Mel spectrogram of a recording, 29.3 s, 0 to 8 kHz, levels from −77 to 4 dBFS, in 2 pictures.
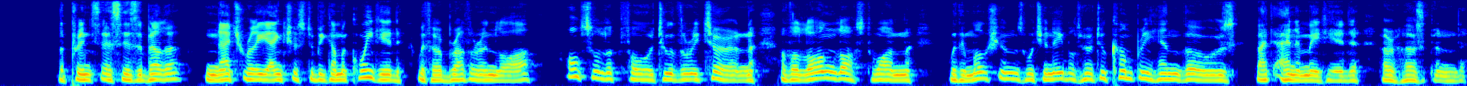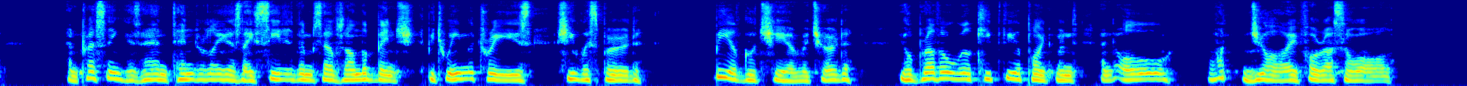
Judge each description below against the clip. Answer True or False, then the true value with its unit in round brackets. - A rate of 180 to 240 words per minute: False (145 wpm)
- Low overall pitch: False (145 Hz)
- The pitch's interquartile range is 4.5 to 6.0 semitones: False (2.9 semitones)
